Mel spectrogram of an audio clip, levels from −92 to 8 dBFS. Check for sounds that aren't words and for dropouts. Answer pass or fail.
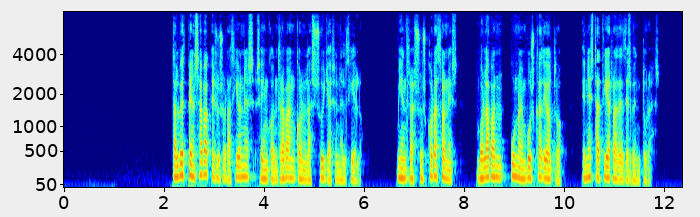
pass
